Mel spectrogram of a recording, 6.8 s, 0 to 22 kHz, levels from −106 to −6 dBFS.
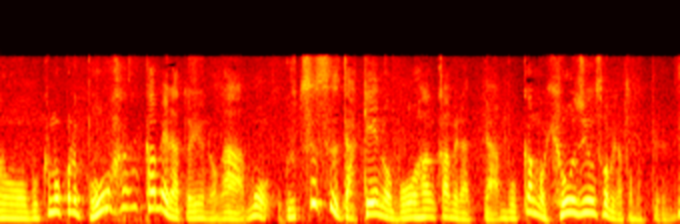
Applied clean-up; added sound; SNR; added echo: neural mask model Resemble Enhance denoiser.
